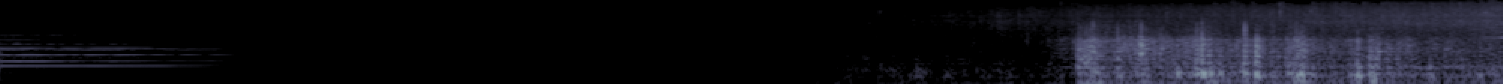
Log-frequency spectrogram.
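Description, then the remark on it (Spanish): A thunderstorm swells out of near silence: low rumbling builds, then loud, dense rain and crashing thunder burst in and keep pounding steadily to the end, preceded briefly by a fading musical tone. “El estallido de la tormenta lo despertó con la cara sumida en un pequeño charco de agua que la lluvia había creado.”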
